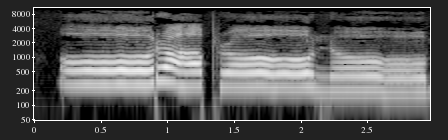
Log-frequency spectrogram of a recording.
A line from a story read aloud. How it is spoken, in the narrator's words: wailed Raoul from the organ loft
